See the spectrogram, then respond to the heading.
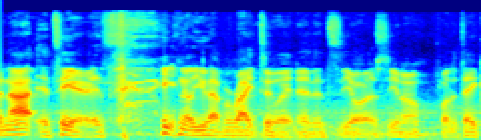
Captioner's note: chuckles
